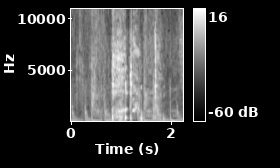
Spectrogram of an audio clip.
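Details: Adult gives a short run of about three harsh, dry coughs over background music: an inspector coughing from the stench during an inspection of a Chengdu snail-noodle takeaway shop.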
